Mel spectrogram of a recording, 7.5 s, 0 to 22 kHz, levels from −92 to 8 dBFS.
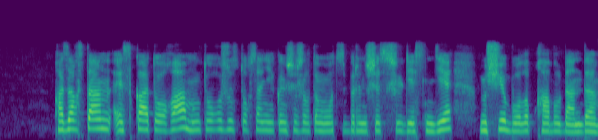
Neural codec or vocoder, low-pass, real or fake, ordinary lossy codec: codec, 44.1 kHz, 7.8 kbps, DAC; 7.2 kHz; fake; none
